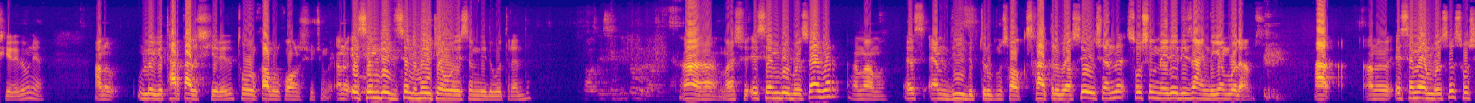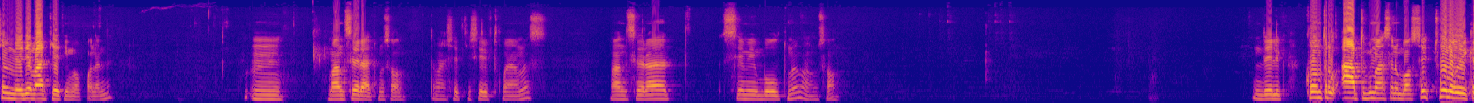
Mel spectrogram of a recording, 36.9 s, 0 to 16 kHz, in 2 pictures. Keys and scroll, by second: 35.3 super+a, 36.5 super+a.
